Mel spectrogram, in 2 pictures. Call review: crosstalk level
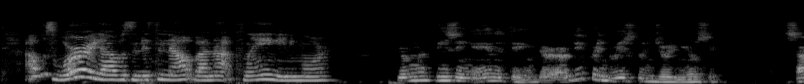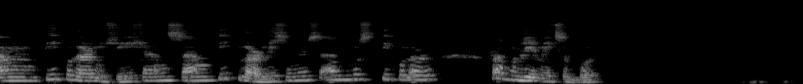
none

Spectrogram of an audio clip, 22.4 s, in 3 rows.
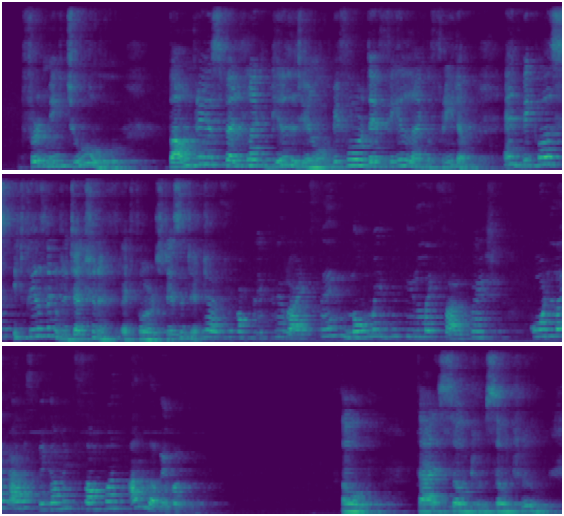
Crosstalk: none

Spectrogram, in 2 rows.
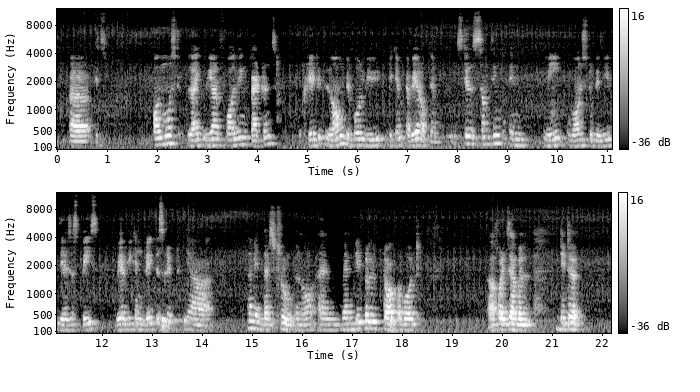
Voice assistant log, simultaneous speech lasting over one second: none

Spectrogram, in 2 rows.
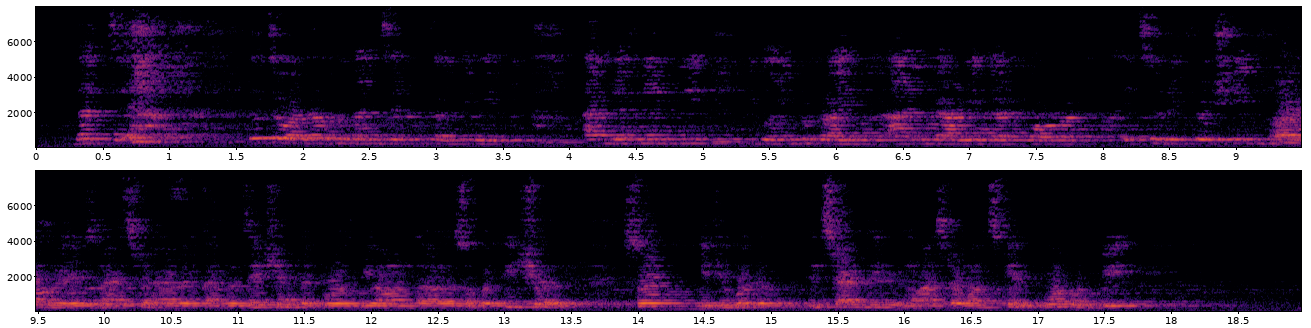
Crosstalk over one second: present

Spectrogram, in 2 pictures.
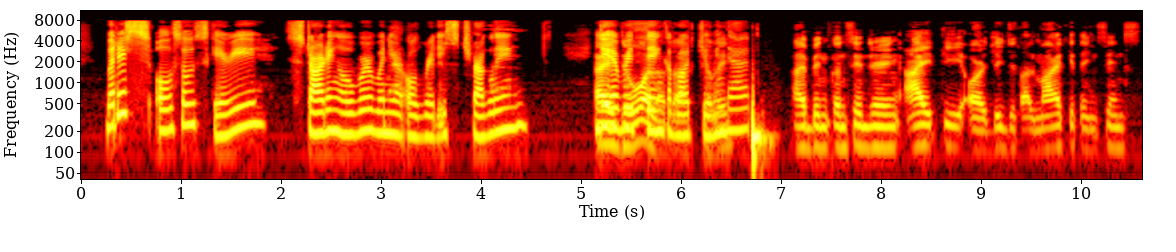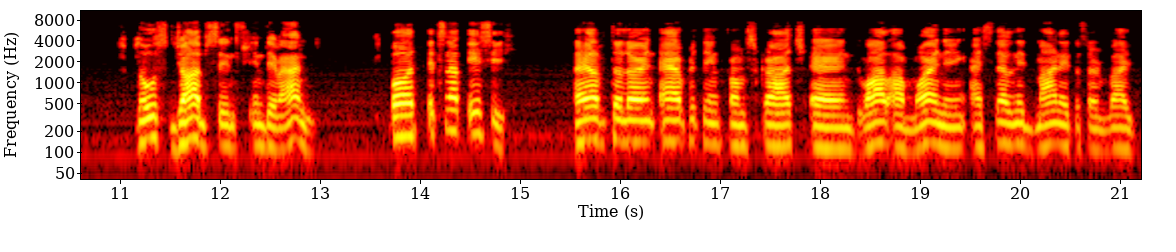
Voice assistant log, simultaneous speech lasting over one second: present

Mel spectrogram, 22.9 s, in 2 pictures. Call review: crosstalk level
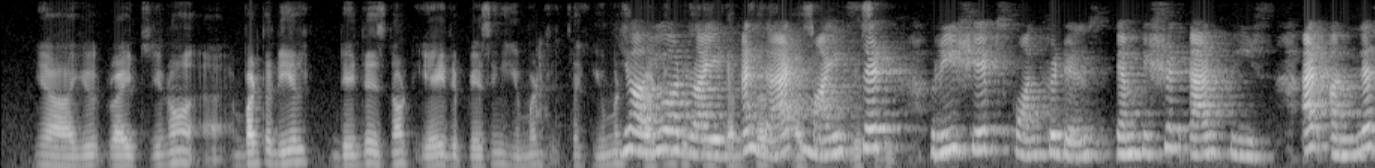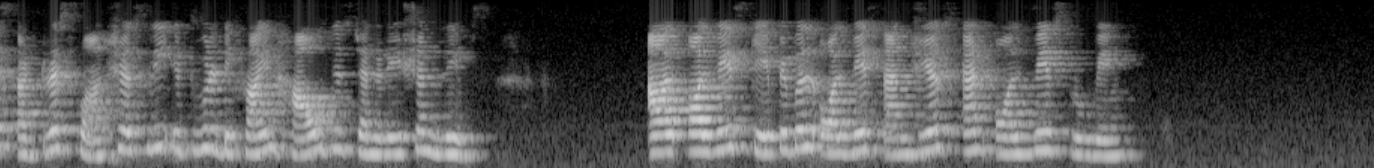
present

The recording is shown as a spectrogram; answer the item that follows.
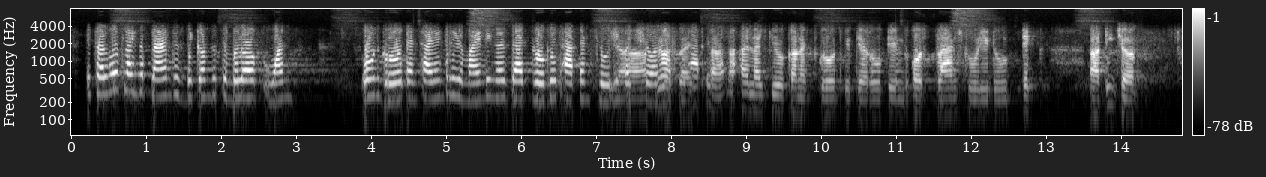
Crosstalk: present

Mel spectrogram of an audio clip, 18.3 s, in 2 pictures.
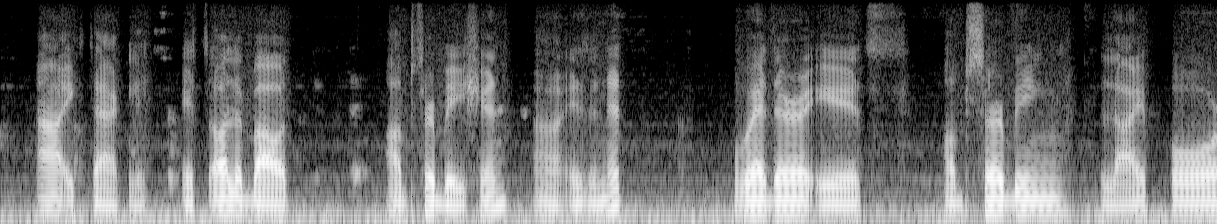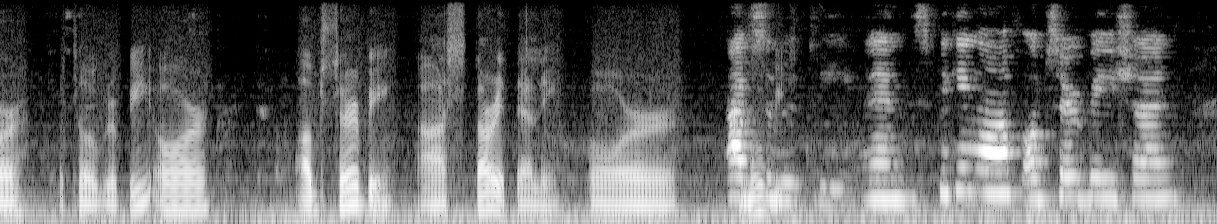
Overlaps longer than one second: none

